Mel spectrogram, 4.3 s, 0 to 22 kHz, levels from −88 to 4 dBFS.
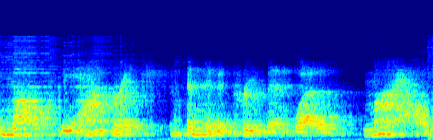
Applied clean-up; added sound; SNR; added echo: neural separator model SepFormer DNS4.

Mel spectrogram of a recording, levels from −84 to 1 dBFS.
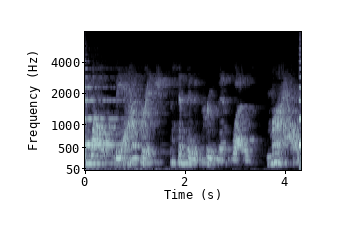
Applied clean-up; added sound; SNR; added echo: classical method WPE with log-MMSE.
